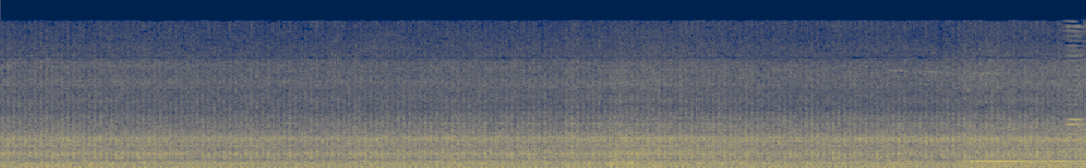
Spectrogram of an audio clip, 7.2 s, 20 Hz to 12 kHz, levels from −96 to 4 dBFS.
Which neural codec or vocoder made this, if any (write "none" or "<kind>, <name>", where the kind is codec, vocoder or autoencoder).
none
